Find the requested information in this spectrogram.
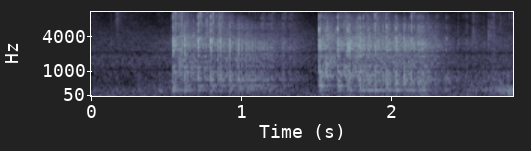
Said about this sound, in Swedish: Men vi kan slå tärningar och se vem som börjar eh, ja. svara på det helt enkelt. Ta varsin tärning Högst emellan. Högst tärning vinner.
